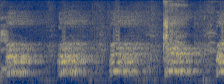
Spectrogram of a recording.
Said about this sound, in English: I made the dog angry. He doesn't like the beach.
